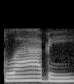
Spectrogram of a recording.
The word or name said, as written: blabby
